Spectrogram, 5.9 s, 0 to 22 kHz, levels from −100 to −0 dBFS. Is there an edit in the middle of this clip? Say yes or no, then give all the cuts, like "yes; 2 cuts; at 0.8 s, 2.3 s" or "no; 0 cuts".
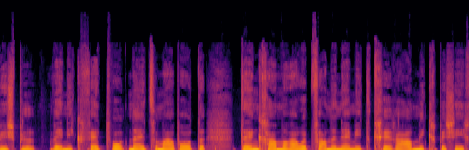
no; 0 cuts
